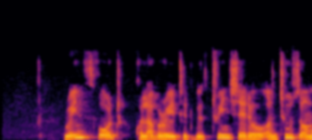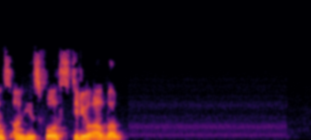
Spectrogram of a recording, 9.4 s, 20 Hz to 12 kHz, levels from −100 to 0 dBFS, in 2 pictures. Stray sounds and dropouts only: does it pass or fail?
pass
